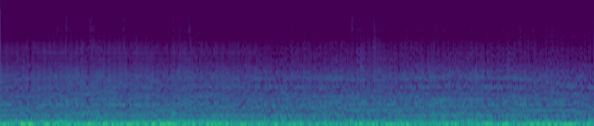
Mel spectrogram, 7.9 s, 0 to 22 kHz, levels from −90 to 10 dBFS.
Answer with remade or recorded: remade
